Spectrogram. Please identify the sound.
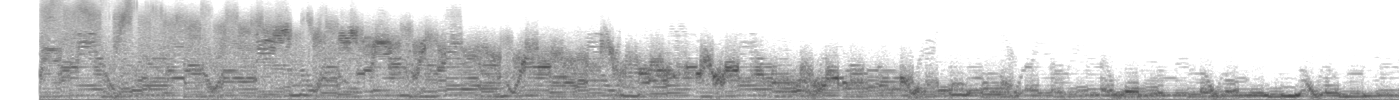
treated synthesiser lead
